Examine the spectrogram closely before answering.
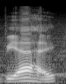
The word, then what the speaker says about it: Vierge: Vierge is how it's pronounced.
